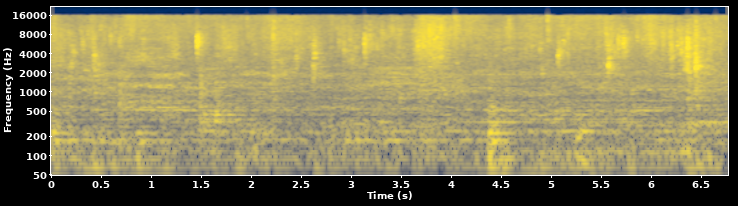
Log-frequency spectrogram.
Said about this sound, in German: Jetzt natürlich die Haare waschen.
